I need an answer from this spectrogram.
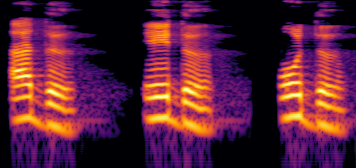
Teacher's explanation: دال کے اندر بھی صفت قلقلہ ہے، جس کی وجہ سے ہم اس میں بھی ٹکراؤ پیدا کریں گے، جس طرح اد اد اد۔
